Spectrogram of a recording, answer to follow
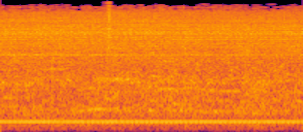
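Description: Spinning amusement ride's machinery running with a loud, steady hum at one constant pitch over a noisy rush.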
